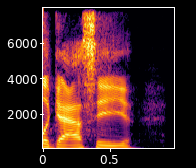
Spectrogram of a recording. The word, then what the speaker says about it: Lagasse: Lagasse. So Emeril Lagasse is the original.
